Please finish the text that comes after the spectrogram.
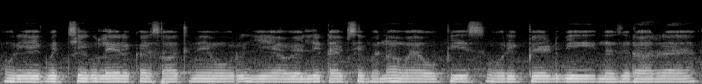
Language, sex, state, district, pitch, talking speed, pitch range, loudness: Hindi, male, Rajasthan, Bikaner, 135 Hz, 230 wpm, 130-135 Hz, -13 LUFS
